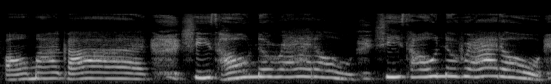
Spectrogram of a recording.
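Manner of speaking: high, drawn-out squeal of an overexcited parent; gushing parent. Acted. Parent marvelling at baby holding a rattle, high gushing squeal. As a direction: gush slowly in a high, doting squeal. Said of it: "one of those parents who are like".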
